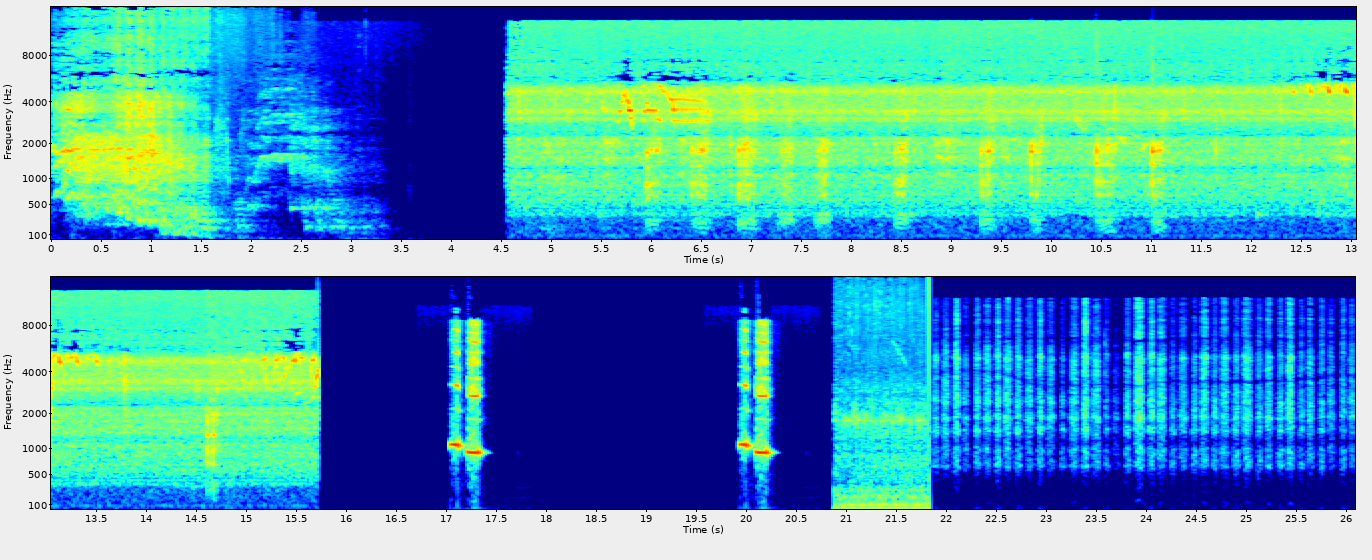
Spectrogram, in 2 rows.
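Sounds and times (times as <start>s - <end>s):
steady hiss: 4.6s - 15.7s.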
